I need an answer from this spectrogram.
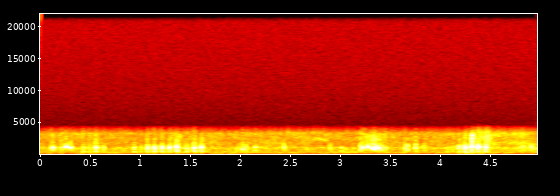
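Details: A happy female guinea pig purrs in quick, low, stuttering pulses in short bursts before squealing in anger when touched on the belly.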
